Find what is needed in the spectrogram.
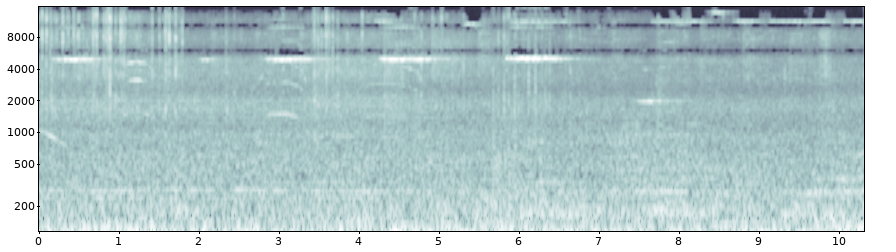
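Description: Low, steady rumble of a car's engine and tyres heard inside the cabin while driving slowly, with two soft knocks about one and a half and four seconds in.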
